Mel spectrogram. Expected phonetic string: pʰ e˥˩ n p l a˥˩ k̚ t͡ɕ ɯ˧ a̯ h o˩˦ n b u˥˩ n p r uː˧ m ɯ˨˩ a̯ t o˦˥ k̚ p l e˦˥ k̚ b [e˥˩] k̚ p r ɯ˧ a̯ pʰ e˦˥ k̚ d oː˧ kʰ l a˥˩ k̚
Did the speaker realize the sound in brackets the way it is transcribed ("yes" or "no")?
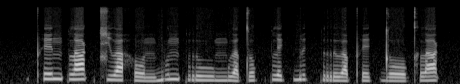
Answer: yes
